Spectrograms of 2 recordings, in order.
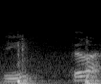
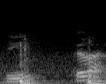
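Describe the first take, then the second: First: It is said as two separate words. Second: It is said as two separate words.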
